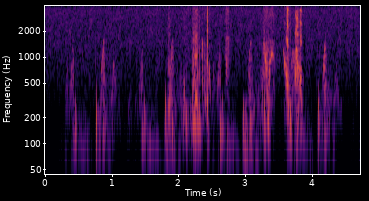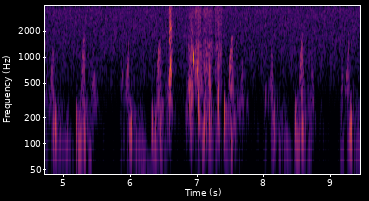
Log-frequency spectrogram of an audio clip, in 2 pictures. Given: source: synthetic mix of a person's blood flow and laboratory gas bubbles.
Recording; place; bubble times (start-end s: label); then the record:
Doppler ultrasound of blood flow; precordium
1.83-1.91 s: bubbles
2.02-2.51 s: bubbles
2.70-2.78 s: bubbles
3.23-3.44 s: bubbles
3.57-3.89 s: bubbles
6.57-6.65 s: bubbles
6.84-7.25 s: bubbles
7.28-7.38 s: bubbles
From the record:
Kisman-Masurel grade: 223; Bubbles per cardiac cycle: several, 3 to 8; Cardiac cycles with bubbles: 10 to 50%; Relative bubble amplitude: loud (0.450 to 0.775); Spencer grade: 2 (many but less than half of the cardiac periods contain bubble signals, singularly or in groups); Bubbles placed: anywhere in the cardiac cycle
